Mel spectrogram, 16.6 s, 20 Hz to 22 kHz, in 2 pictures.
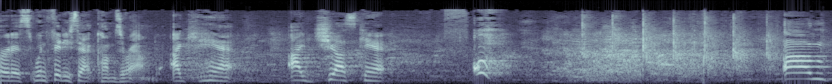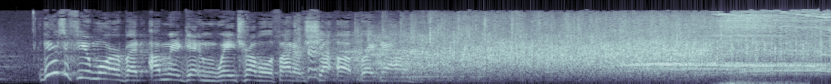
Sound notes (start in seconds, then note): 4.1 gasps; 12.2 audience claps and cheers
